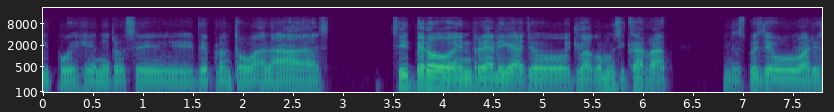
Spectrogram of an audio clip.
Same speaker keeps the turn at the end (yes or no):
yes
